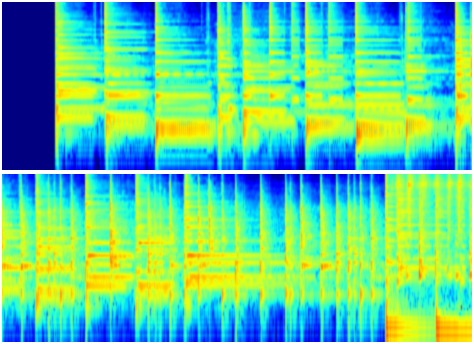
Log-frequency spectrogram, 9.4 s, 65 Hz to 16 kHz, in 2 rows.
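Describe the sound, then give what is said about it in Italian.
A live samba percussion band, performing at Musica Distesa in 2018, plays a steady, driving rhythm of ringing metallic strikes, building in density before heavy drums crash in loudly at the end. “e ai … per le emozioni e per avermi concesso l'utilizzo dell'audio della loro esibizione a musica distesa nel 2018.”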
